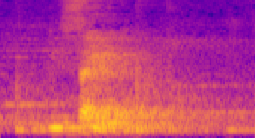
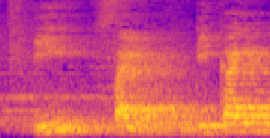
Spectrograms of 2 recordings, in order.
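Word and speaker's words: decide: अच्छा 15 डिसाइड, डिकाइड नहीं, ठीक है, वर्ड डिकाइड नहीं है। सी मतलब क यहां नहीं, स है।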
